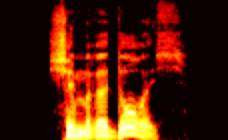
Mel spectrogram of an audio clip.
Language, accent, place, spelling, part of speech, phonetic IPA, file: German, Germany, Berlin, schimmre durch, verb, [ˌʃɪmʁə ˈdʊʁç], De-schimmre durch.ogg
- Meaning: inflection of durchschimmern: 1. first-person singular present 2. first/third-person singular subjunctive I 3. singular imperative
